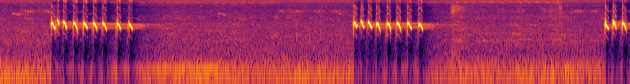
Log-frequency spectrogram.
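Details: Yellow-vented bulbul, played as a lure to bring wild birds from forest and garden. Quick runs of seven or eight sharp chirps repeat every few seconds with steady, dense spacing and little background noise.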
